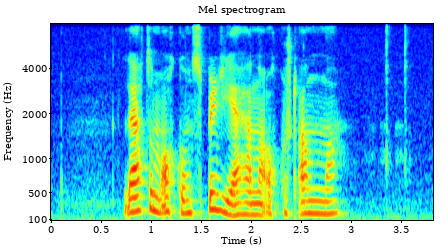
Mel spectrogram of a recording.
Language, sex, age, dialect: Faroese, female, 36-60, Vágar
